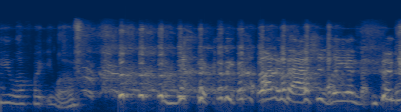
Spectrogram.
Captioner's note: laughter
